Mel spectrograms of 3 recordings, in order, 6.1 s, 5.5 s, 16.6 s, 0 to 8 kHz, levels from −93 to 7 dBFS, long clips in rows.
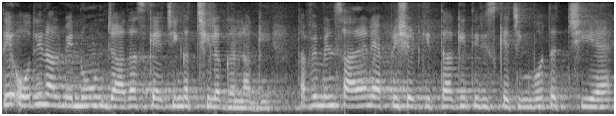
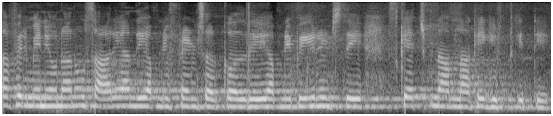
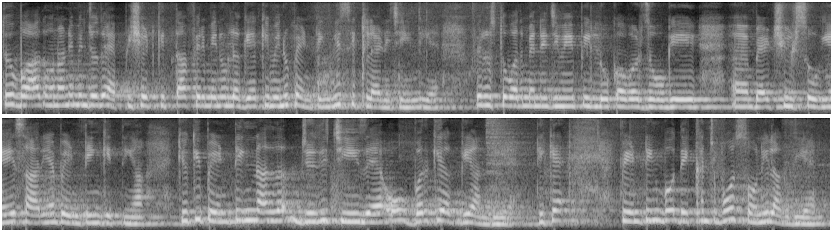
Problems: background sounds at intervals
